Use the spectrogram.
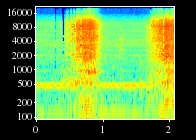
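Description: Sewing machine stitching an invisible zipper into a garment, a steady mechanical hum with two swelling bursts of faster running, close and moderately quiet.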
